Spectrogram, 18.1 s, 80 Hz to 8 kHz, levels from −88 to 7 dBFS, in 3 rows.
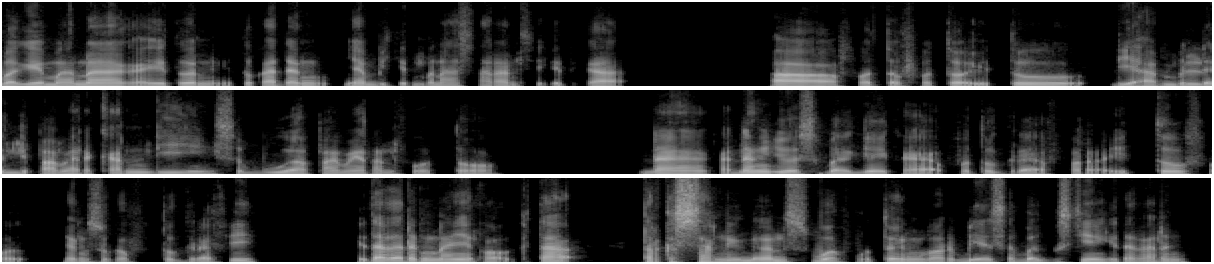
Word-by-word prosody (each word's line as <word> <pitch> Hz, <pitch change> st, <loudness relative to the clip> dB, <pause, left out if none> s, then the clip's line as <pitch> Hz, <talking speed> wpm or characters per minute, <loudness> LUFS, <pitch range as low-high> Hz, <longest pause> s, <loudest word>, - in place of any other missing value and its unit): bagaimana? 100 Hz, 0 st, +4 dB
Kayak -, -, +1 dB
gitu -, -, -7 dB
kan. 110 Hz, -, -2 dB
Itu -, -, -7 dB
kadang 105 Hz, 0 st, +3 dB
yang 100 Hz, -2 st, 0 dB
bikin 95 Hz, -, -7 dB
penasaran 95 Hz, +1 st, -3 dB
sih -, -, -12 dB
ketika, -, -, -1 dB, 0.7 s
eee, 90 Hz, 0 st, +7 dB
foto-foto -, -, -2 dB
itu 110 Hz, -2 st, 0 dB, 0.2 s
diambil 100 Hz, +1 st, 0 dB
dan 95 Hz, -, 0 dB
dipamerkan 100 Hz, +2 st, 0 dB
di 120 Hz, +1 st, -3 dB
sebuah 95 Hz, -1 st, -2 dB
pameran 95 Hz, -1 st, -1 dB
foto. -, -, -6 dB, 0.7 s
Nah, 90 Hz, -2 st, +4 dB
kadang 130 Hz, -3 st, +3 dB
juga 105 Hz, -2 st, +2 dB
sebagai 95 Hz, -1 st, -1 dB
kayak -, -, 0 dB
fotografer 100 Hz, -2 st, -4 dB
itu 130 Hz, 0 st, -2 dB
fot -, -, -6 dB, 0.2 s
yang 105 Hz, -2 st, -3 dB
suka 105 Hz, -2 st, -5 dB
fotografi, 100 Hz, +7 st, -4 dB, 0.5 s
kita -, -, +4 dB
kadang 135 Hz, +2 st, +4 dB
nanya, 130 Hz, 0 st, +3 dB
kok -, -, -2 dB
kita -, -, +4 dB, 0.3 s
terkesan 105 Hz, -, +5 dB
nih 90 Hz, -, -1 dB
dengan 95 Hz, 0 st, +3 dB
sebuah 95 Hz, -2 st, 0 dB
foto 105 Hz, -, -6 dB
yang 100 Hz, -2 st, +1 dB
luar 100 Hz, 0 st, -1 dB
biasa 95 Hz, -2 st, -2 dB
bagusnya. 95 Hz, +1 st, 0 dB
Kita 100 Hz, -, -2 dB
kadang 120 Hz, +2 st, -2 dB
100 Hz, 160 wpm, -28 LUFS, 95-105 Hz, 0.7 s, eee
